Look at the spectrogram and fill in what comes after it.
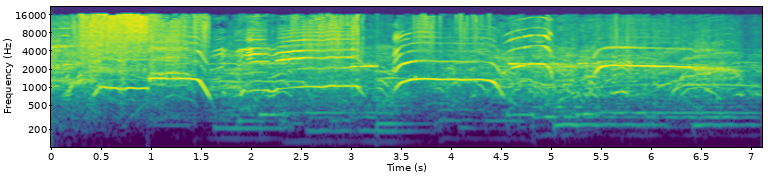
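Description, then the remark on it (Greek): A large crowd of fans screams and cheers continuously, with high-pitched whoops and shrieks rising and falling over a dense roar of voices, loud throughout. “Η φάση το 13 ήταν γεμάτη ουρλιαχτά”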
